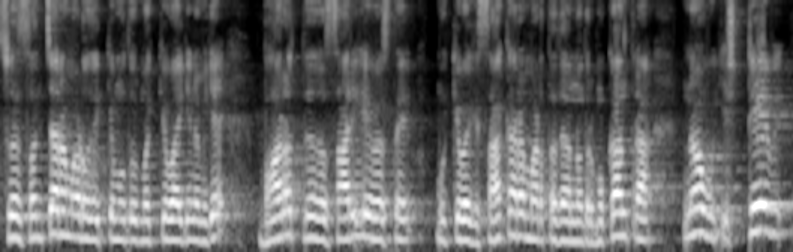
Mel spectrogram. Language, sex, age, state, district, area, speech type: Kannada, male, 30-45, Karnataka, Bellary, rural, spontaneous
